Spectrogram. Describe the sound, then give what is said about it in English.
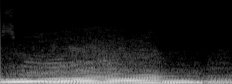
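A motorcycle engine revs in a loud, steady, low-pitched roar that dips slightly near the end. “That was a motorcycle.”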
